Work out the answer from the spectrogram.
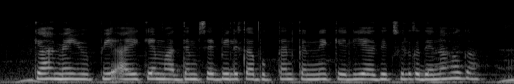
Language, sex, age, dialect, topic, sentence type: Hindi, female, 18-24, Awadhi Bundeli, banking, question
